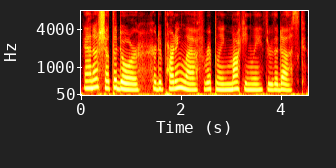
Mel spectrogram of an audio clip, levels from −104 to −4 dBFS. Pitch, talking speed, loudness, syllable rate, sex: 225 Hz, 160 wpm, -16 LUFS, 4.4 syllables/s, female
